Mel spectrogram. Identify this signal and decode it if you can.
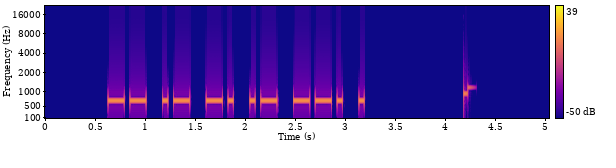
Morse code, heard as a keyed tone, about 22 wpm, 700 Hz. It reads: MANAGE
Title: Sentences from Top 1400 Words - New Word Drill - 22wpm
